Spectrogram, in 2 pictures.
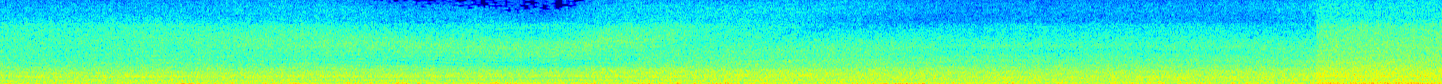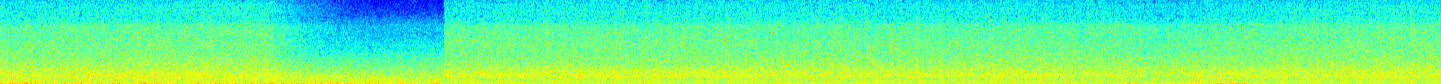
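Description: Mountain stream rushing down a series of small rock cascades: a steady hiss of water that steps up louder about halfway through.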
